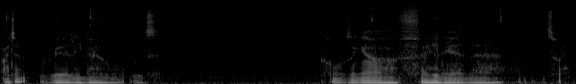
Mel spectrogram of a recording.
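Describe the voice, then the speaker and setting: A man giving soft-spoken, partly whispered game playthrough commentary, murmuring his thoughts aloud in an unhurried, casual way, his voice strained from being sick. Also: deep voice, little pitch movement, a little hiss or hum. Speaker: gaming video host.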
